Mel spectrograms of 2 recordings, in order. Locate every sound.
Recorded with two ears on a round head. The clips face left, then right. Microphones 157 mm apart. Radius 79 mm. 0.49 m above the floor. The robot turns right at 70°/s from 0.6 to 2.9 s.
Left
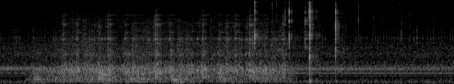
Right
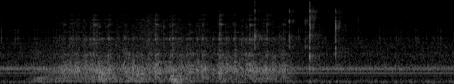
0.3 s footsteps: 30° left (ahead or behind), 7 m; by 1.9 s 70° right (ahead or behind), 8.5 m
2.5 s a crack: 40° left (ahead or behind), 1.1 m; by 4.5 s 60° left (ahead or behind), 1.1 m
